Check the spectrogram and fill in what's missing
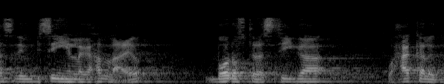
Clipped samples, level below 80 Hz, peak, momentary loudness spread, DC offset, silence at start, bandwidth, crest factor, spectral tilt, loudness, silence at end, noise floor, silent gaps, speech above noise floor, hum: under 0.1%; -68 dBFS; -12 dBFS; 19 LU; under 0.1%; 0 s; 9.4 kHz; 22 dB; -4.5 dB/octave; -34 LUFS; 0 s; -55 dBFS; none; 21 dB; none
